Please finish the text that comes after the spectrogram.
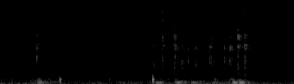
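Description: Computer keyboard keys clack in short irregular bursts, close and fairly quiet, with no voices over them.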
